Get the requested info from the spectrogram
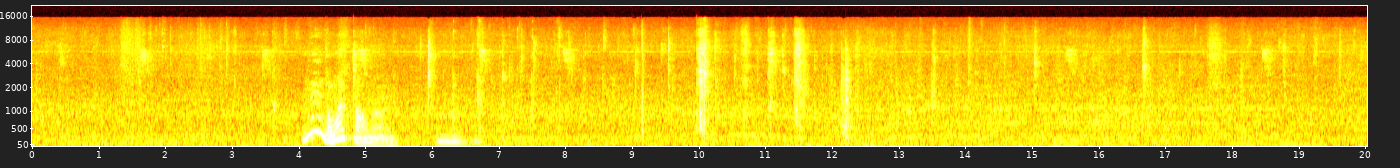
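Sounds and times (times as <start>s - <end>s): chewing with wet smacks: 5.8s - 15.2s.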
